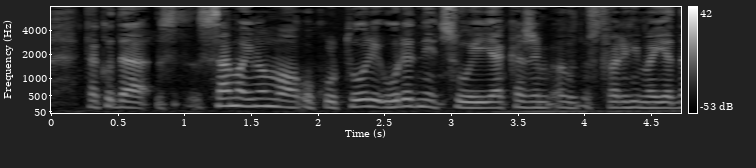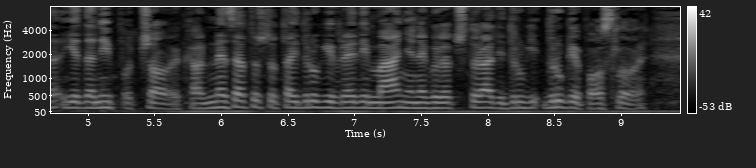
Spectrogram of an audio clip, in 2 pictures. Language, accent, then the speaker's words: Serbian; Serbia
